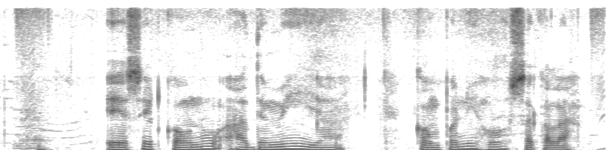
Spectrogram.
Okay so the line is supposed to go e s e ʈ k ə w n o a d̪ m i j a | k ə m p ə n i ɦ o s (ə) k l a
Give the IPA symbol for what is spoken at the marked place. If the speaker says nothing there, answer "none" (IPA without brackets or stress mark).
ə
